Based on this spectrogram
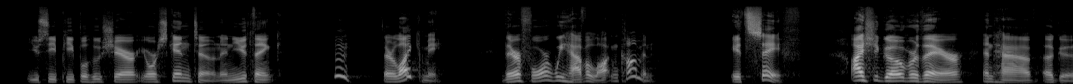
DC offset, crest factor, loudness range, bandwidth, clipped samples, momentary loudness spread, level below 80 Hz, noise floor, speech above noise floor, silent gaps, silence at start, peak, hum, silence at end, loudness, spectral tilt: under 0.1%; 28 dB; 7 LU; 16 kHz; under 0.1%; 15 LU; -82 dBFS; -72 dBFS; 41 dB; none; 0.3 s; -4 dBFS; none; 0 s; -30 LUFS; -1.5 dB/octave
